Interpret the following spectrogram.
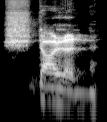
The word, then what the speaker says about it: Stollen: Oh, look, John Francis says pronounced Stollen, which comes as no surprise whatsoever. Stollen.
